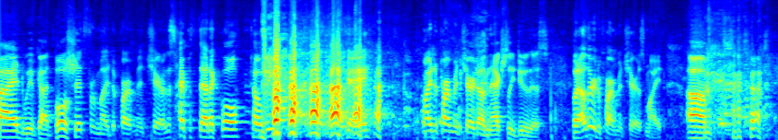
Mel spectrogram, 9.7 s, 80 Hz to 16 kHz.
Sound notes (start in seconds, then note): 3.2 laughter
